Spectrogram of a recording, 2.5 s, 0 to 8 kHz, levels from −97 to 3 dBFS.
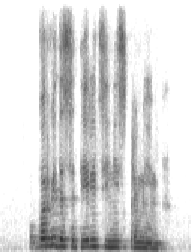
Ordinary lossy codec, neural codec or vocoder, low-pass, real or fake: Opus, 16 kbps; none; 7.2 kHz; real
